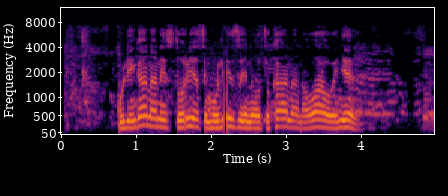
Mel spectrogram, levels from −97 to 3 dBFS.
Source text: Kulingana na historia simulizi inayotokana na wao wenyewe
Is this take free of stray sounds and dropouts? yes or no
no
